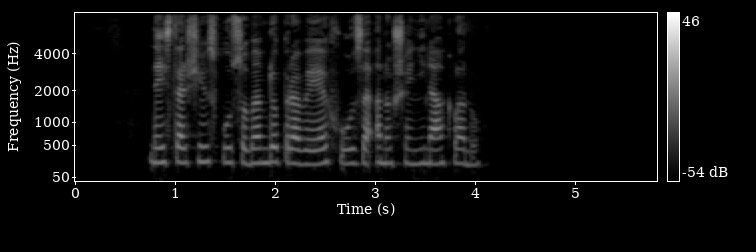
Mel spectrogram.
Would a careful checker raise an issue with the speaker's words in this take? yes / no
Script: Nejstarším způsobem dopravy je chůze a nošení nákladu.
no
